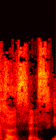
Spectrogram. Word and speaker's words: Kosas: Kosas? – Kosas, yes.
